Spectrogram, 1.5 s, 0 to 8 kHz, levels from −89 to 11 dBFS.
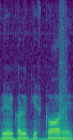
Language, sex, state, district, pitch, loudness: Hindi, male, Chhattisgarh, Sukma, 130 Hz, -15 LUFS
